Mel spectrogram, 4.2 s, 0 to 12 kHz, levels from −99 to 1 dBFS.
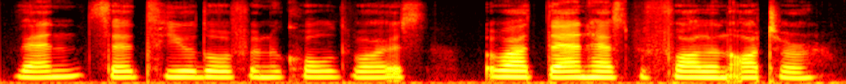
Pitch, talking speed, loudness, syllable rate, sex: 205 Hz, 170 wpm, -19 LUFS, 4.6 syllables/s, female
